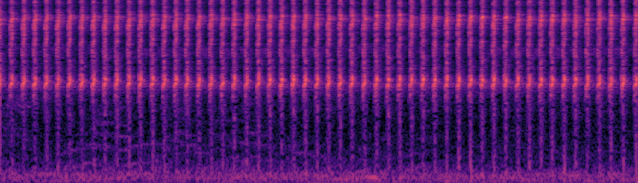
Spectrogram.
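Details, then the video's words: Walang kecek grasshopper, also called belalang kerik, kept as a training sound for songbirds: a harsh, metallic pulsed rasp repeated evenly about twice a second, with bright high overtones and faint low rumble beneath. "Masteran walang kecek / belalang kerik cocok untuk masteran semua burung"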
